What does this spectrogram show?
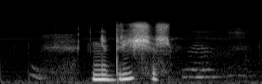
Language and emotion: Russian, neutral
